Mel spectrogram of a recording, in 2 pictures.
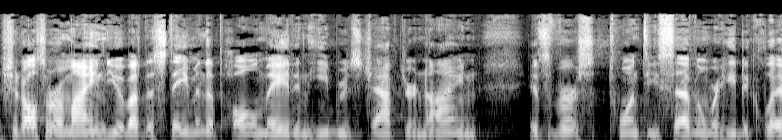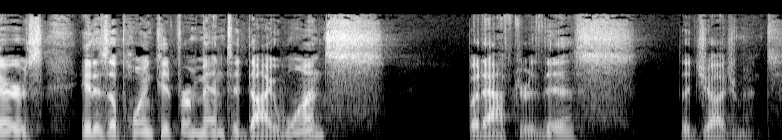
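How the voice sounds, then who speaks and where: A man speaks in a plain, everyday voice at a medium pitch with ordinary pitch variation. His pace is moderate, on a very clean recording with a silent background. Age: 50s. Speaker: pastor. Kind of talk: sermon.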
